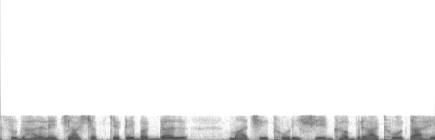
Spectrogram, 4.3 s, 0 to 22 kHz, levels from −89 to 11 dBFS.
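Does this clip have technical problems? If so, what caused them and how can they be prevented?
Yes. The speech carries GSM full-rate codec damage from start to finish. The bandwidth stops at about 3.8 kHz, so the top end is missing. The codec models the vocal tract as a filter. It excites that filter with evenly spaced pulses and discards two of every three excitation samples. The result is a plainly audible buzzy, gravelly roughness, which fits the 13 kbps full-rate mode. Prevent it by capturing the speech directly rather than through a GSM call path.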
